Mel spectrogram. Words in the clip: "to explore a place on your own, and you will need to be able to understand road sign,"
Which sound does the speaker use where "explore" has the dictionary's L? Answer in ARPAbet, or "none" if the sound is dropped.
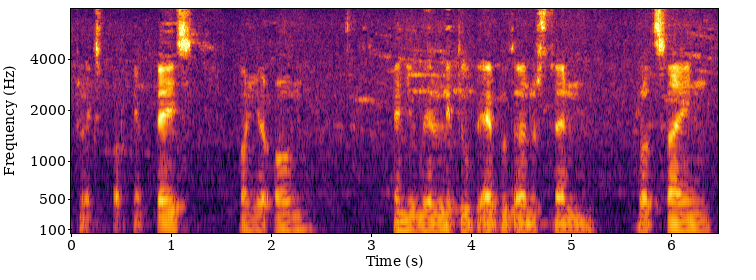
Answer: none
